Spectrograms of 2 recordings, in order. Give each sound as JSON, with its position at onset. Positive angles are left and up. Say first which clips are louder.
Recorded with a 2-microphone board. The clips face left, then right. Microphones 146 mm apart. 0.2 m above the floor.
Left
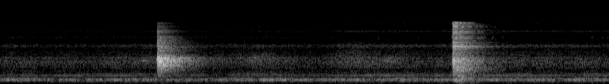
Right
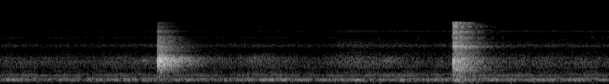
{"t": 1.6, "sound": "a camera shutter", "louder": "left 1 dB", "side_deg": -55, "distance_m": 1.3}
{"t": 4.5, "sound": "a splash", "louder": "even", "side_deg": -30, "distance_m": 1.5}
